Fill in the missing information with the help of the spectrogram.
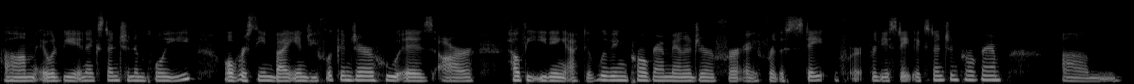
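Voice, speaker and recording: Give me a woman extension educator, low-pitched and a bit gravelly, presenting at a committee meeting with a dry sound. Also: steady tone, darkish tone, dry recording. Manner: hesitant, many filler pauses.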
